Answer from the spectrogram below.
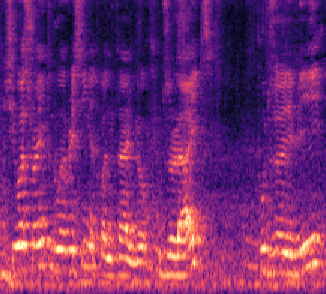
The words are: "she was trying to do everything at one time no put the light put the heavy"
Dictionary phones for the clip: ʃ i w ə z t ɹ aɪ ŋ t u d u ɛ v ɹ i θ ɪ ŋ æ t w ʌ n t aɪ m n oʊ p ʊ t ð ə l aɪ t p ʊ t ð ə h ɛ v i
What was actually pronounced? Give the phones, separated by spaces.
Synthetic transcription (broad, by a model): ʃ i w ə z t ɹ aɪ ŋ t u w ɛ ɹ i s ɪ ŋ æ t w ʌ n t aɪ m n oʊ p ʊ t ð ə l aɪ t p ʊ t ð ə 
